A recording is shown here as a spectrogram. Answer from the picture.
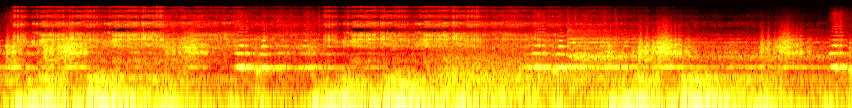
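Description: Experimental noise and industrial music: a held droning tone over a pulsing low rumble and hiss, the pattern coming round about every four seconds.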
